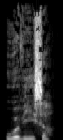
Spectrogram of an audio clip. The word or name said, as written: urviser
